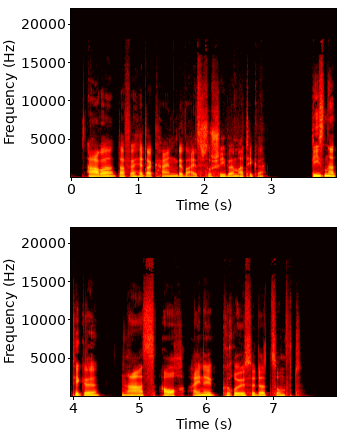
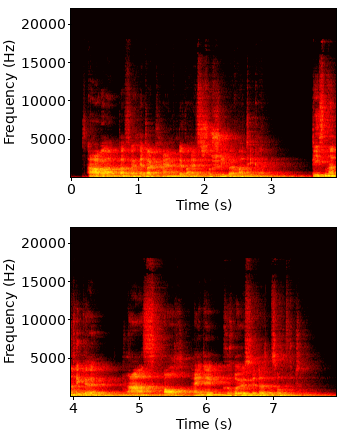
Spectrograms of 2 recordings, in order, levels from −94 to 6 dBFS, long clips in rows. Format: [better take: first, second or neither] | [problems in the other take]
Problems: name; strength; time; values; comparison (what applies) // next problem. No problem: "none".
first | off-mic speech; far // room echo; noticeable; dies away in 1.2 s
